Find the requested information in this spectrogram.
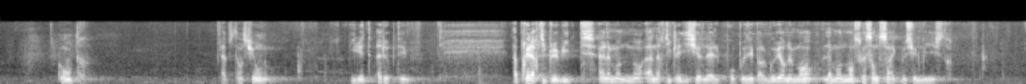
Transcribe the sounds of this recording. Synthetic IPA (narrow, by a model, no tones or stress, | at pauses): kɔ̃t̪χ | a̰pst̪ɑ̃sjɔ̃ | ilɛt̪ad̪ɔpt̪ʰḛ | apχɛlaʁt̪ikləɥit̪ɛ̰̃mɑ̃d̪mɑ̃ʔɛ̰̃naʁt̪iklad̪isjɔnɛlpχɔpozepaʁləɡuvɛʁnəmɑ̃la̰mɑ̃d̪mɑ̃swasɑ̃t̪sɛ̃kməsjələminist̪χ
